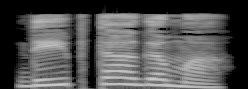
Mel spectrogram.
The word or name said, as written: ದೀಪ್ತಾಗಮ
